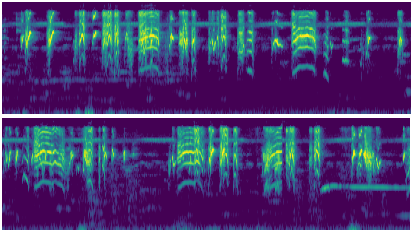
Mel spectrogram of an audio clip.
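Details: Fighter-type sooty-headed bulbul kept in captivity, worked up and calling an opponent. Short loud bursts of sharp chirps and slurred whistles broken by brief silences, with one long flat whistle near the end.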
